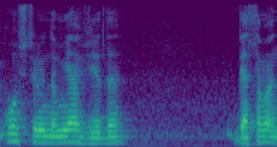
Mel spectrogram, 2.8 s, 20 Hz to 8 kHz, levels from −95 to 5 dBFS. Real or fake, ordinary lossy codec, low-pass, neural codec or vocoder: real; Opus, 64 kbps; 7.2 kHz; none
